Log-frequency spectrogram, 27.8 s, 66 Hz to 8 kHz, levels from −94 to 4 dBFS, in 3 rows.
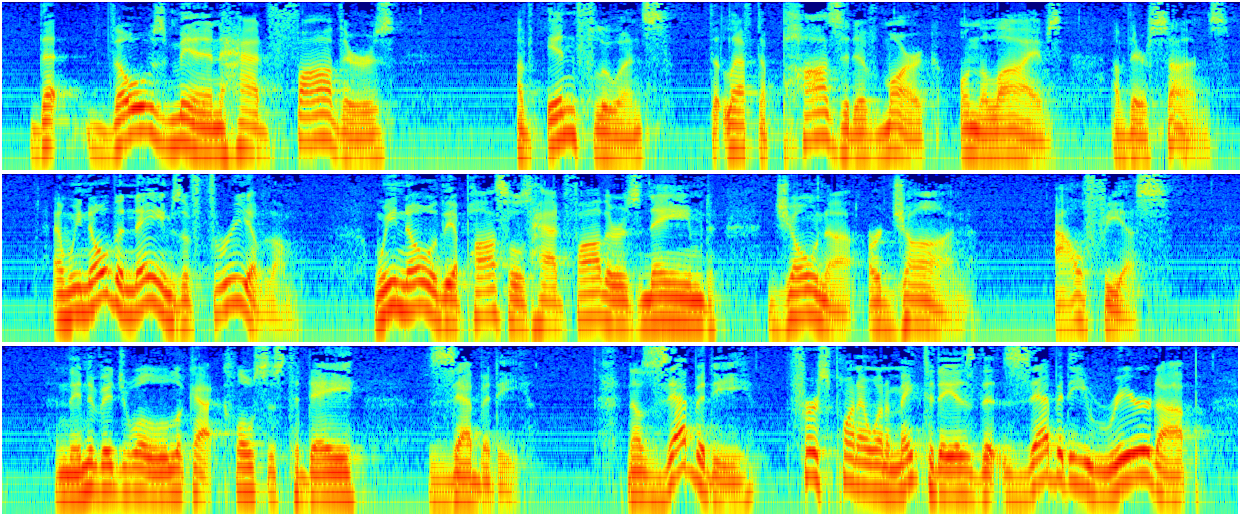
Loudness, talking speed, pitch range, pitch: -17 LUFS, 130 wpm, 80-125 Hz, 105 Hz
